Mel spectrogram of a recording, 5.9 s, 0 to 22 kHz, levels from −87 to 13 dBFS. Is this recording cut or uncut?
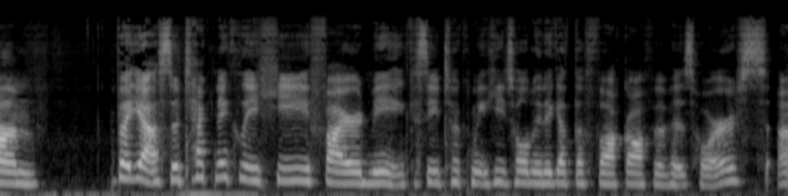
uncut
